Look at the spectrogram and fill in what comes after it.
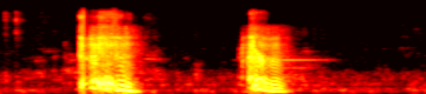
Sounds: Throat clearing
